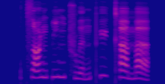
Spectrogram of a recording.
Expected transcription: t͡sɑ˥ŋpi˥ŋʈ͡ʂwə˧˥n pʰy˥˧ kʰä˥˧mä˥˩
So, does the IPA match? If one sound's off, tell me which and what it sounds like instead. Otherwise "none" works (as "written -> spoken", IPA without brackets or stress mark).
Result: none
